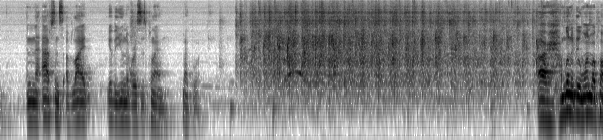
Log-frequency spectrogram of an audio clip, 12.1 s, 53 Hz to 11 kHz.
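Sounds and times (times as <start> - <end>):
audience applauding: 4.7 - 11.7.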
